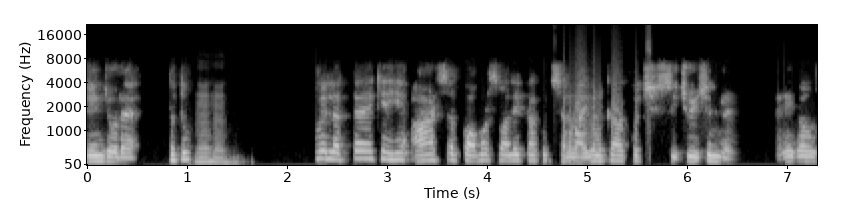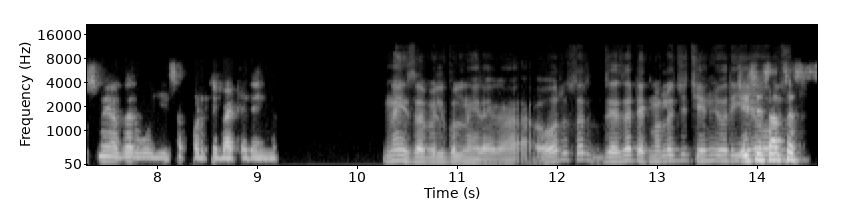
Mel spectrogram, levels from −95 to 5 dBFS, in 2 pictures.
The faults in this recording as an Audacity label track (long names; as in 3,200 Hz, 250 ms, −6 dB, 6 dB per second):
4.670000	5.650000	clipping −17 dBFS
